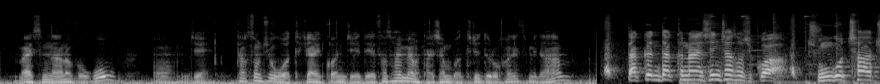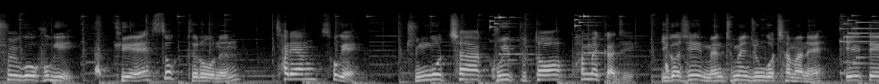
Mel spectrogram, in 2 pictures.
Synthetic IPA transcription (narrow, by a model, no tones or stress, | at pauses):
maɭs͈ɯmnanaboɡo | ʌ̰id͡ʑe̞̰tʰak̚s͈oŋɕ̬ʰoɡoʌt͈ʌ̥kʰeɦaɭk͈ʌnid͡ʑeede̞ɦesʰʌs̬ʰʌɭmjʌŋɯɭtaɕʰiɦambʌntɯɾidoɾok̚ʰaɡe̞s͈ɯmɲida | t͈ak͈ɯntak͈ɯnanɕʰint͡ɕʰasʰoɕʰi̥k̚k͈wa̰t͡ɕuŋɡot͡ɕʰat͡ɕʰuɭɡoɸuɡi | kie̞s͈ok̚tɯɾʌnɯn | t͡ɕʰaɾjaŋsʰoɡe̞̰ | t͡ɕuŋɡot͡ɕʰakuip̚p͈utʰʌpʰamːek͈ad͡ʑḭiɡʌɕ̬ʰimentʰɯmend͡ʑuŋɡot͡ɕʰamane̞iɭt͈e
